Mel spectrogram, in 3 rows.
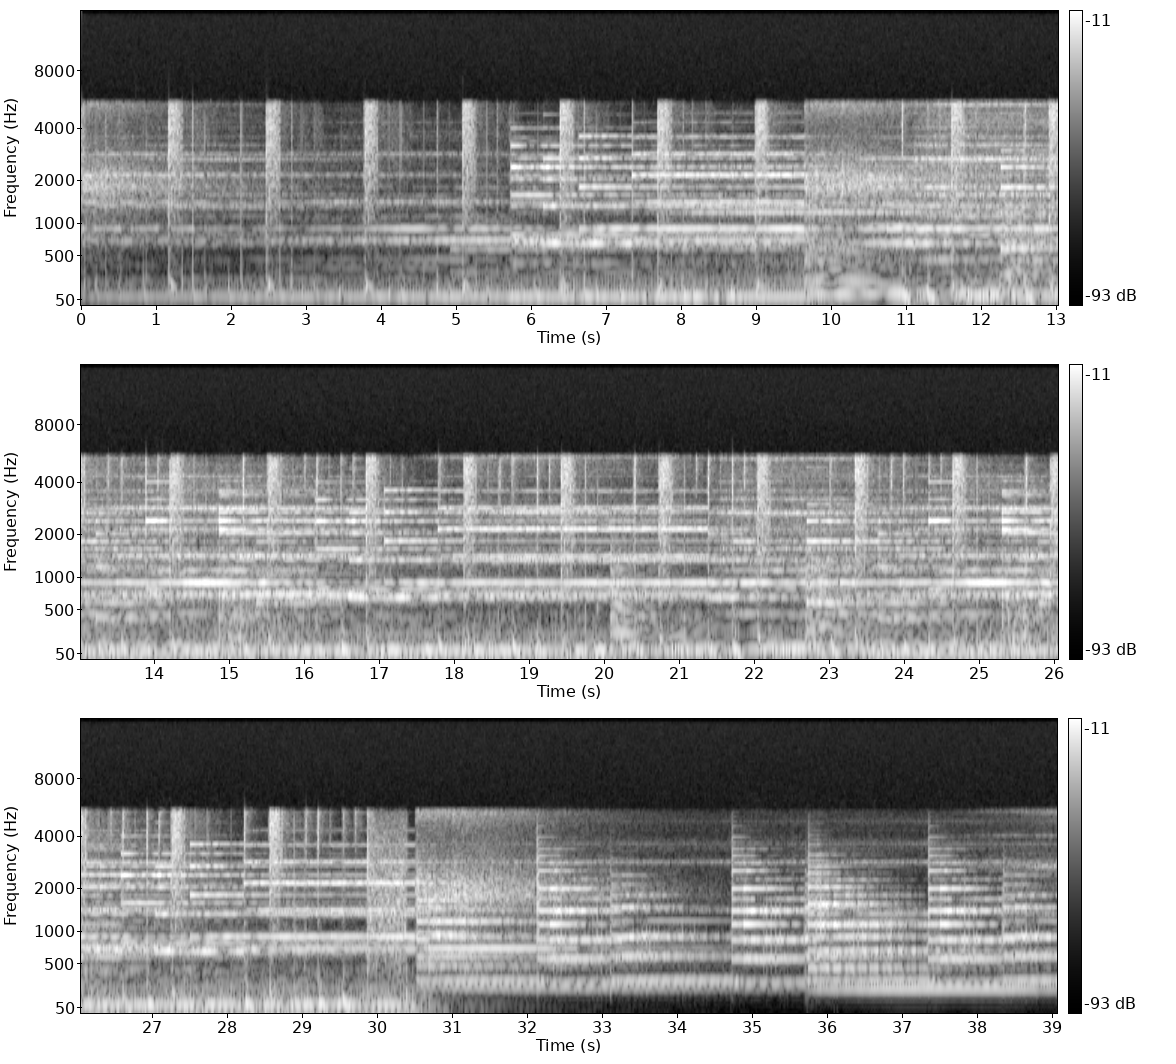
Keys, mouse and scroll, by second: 3.7-4.1 scroll down 2, 6.5 click, 10.6 click, 10.9-11.4 scroll up 2, 15.6 click, 18.0 click, 18.6 click, 20.7 click, 21.5 click, 25.3 click, 31.8 click, 34.0 click, 36.7-37.3 scroll down 1, 38.0 click.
